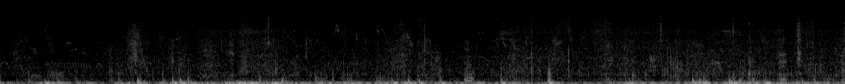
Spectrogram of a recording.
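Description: Low rumble on the microphone of a handheld camera being carried and moved, with irregular soft knocks and clicks from handling.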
